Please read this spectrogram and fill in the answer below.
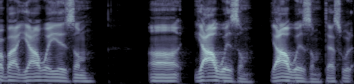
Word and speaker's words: Yahwism: tell me more about Yahweh ISM uh yahwism yahwism that's what how you say it outside of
